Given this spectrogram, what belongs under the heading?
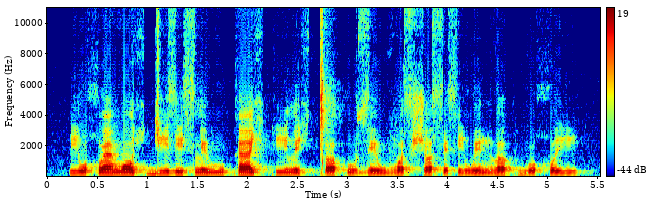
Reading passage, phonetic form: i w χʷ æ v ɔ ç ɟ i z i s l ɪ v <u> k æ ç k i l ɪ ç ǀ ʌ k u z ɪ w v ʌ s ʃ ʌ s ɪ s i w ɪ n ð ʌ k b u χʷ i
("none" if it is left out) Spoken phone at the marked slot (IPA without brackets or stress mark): u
